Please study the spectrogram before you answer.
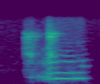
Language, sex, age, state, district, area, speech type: Kashmiri, female, 45-60, Jammu and Kashmir, Ganderbal, rural, conversation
